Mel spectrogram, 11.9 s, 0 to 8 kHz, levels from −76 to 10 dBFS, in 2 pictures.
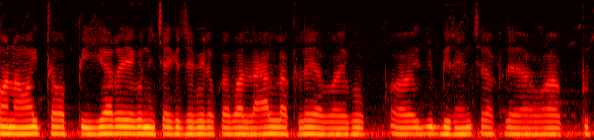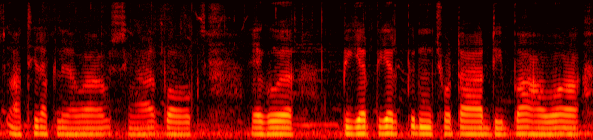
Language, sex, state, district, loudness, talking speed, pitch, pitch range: Bajjika, male, Bihar, Vaishali, -27 LUFS, 145 wpm, 140 Hz, 135-145 Hz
